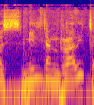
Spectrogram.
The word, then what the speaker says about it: Smiljan Radic: El destacado arquitecto chileno Smiljan Radic,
